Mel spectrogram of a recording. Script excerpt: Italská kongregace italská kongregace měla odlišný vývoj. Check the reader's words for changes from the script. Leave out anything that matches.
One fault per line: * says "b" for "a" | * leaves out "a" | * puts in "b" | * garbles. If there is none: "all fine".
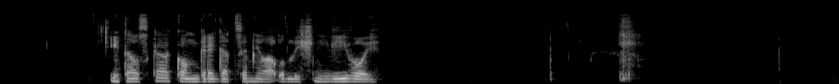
* leaves out "italská kongregace"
